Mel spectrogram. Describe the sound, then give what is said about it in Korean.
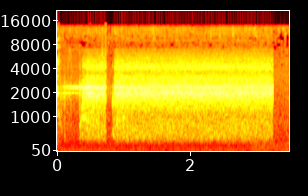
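Loud, steady hiss of radio static with a faint tonal whine, briefly cutting out once near the start, then continuing unbroken until it abruptly stops. No voices. “저편에선 치직거리는 잡음만 들려왔다.”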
